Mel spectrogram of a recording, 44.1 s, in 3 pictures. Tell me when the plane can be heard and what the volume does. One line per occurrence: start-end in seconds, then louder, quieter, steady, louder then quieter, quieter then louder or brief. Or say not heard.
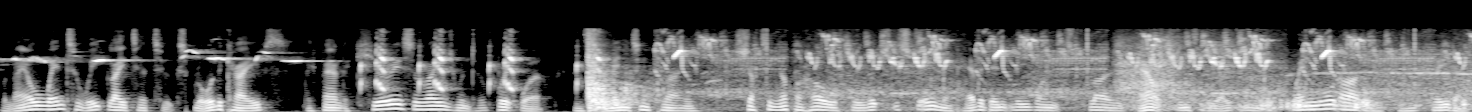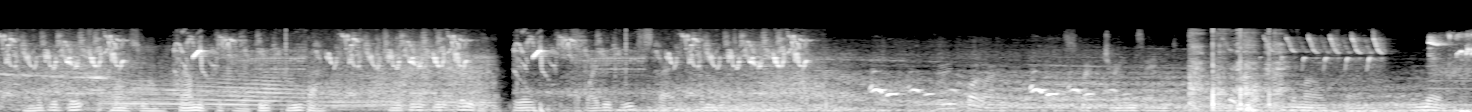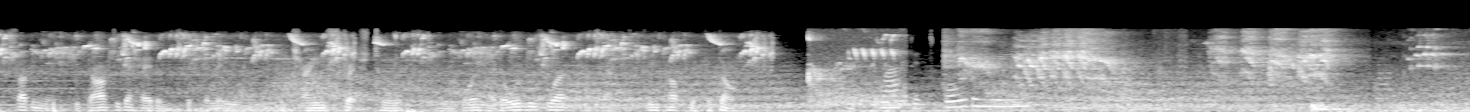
11.1-44.1 steady.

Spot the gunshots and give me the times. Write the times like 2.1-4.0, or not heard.
5.8-7.2.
